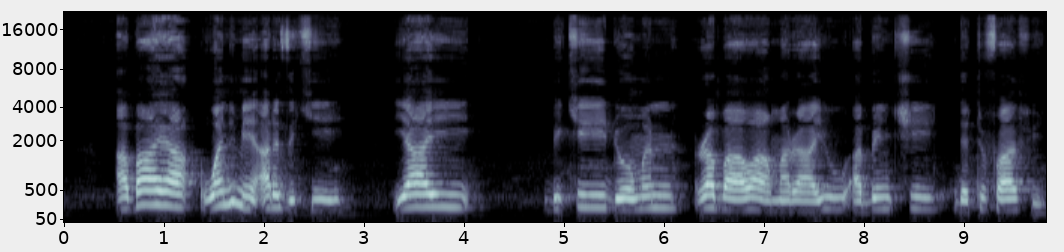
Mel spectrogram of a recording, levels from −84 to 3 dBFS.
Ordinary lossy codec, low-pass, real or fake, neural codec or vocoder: none; none; real; none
